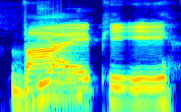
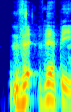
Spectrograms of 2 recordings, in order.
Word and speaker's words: vipe: VIPE. VIPE. VIPE. Vippy. I think it rhymes with pipe.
